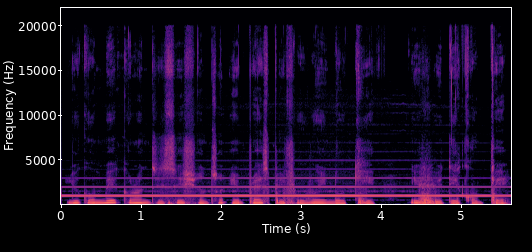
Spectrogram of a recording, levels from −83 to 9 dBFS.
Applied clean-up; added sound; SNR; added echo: none; Wind instrument, woodwind instrument; 2 dB; none.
